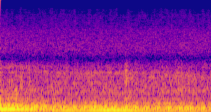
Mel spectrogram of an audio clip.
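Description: A low-built car's engine drones steadily at a low pitch as it drives up a rough, curving road on the side of a mountain on a hot night, a continuous rumbling hum with no change in speed or loudness, and no one speaks.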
